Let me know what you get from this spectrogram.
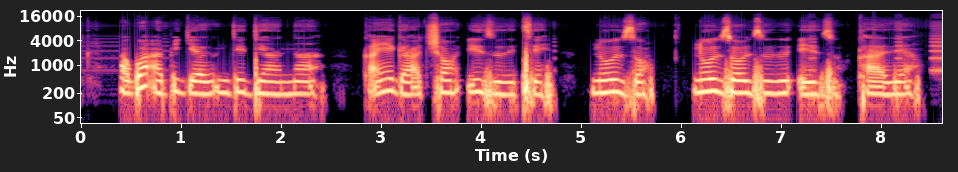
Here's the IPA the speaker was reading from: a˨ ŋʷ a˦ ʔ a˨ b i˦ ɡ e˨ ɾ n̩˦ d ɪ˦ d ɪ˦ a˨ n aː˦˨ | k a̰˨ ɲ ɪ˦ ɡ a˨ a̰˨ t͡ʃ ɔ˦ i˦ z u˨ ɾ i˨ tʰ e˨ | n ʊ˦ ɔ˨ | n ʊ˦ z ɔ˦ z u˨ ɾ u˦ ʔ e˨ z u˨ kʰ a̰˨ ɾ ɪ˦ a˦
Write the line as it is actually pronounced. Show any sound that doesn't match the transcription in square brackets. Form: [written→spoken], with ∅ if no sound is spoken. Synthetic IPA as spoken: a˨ [ŋʷ→ɡʷ] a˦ ʔ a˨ b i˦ ɡ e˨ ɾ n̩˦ d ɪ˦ d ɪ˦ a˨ n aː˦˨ | k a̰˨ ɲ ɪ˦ ɡ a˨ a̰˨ t͡ʃ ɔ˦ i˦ z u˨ ɾ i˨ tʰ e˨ | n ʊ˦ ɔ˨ | n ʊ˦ z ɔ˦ z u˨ ɾ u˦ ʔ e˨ z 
